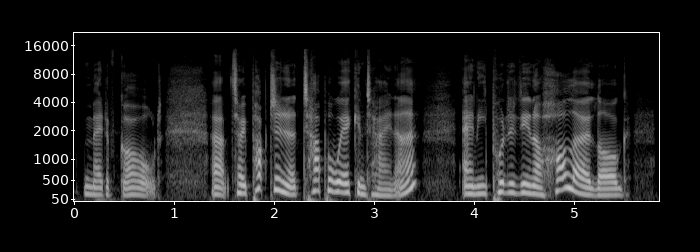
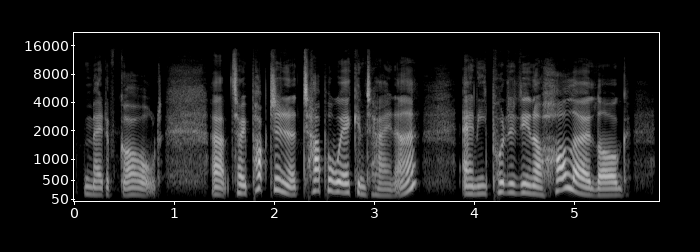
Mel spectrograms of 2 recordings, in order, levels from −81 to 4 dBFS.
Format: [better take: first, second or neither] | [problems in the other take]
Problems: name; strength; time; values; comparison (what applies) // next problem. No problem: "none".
first | thin; somewhat; fading below 550 Hz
